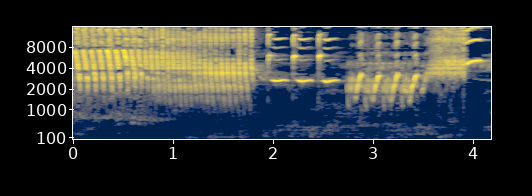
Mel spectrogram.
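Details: Canary song used as a tutor recording for training young canaries, in a distinctive 'cengkok unik' style: a fast, high buzzy trill of rapid repeated notes, then sharp whistled chips and quick rising slurred notes.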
